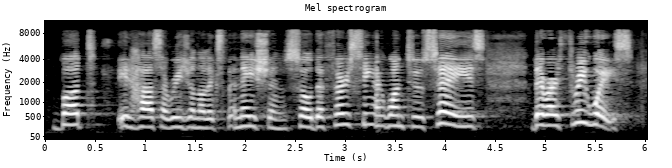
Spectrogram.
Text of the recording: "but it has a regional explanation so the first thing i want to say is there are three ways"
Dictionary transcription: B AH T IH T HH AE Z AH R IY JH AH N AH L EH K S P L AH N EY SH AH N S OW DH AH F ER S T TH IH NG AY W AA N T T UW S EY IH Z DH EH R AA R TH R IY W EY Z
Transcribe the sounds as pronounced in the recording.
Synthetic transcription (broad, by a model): B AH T IH T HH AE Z AH R IY JH AH N AH L EH K S P L AH N EY SH AH N S OW DH AH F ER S TH IH NG AY W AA N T T UW S EY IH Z DH EH R AA R TH R IY W EY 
